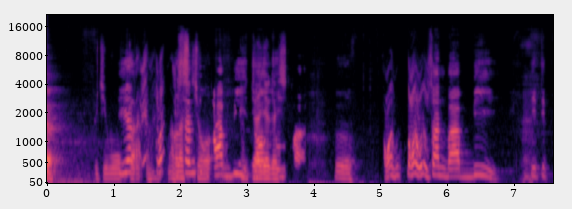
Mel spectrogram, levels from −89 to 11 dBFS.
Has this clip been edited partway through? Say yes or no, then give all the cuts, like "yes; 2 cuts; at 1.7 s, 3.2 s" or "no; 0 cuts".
no; 0 cuts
